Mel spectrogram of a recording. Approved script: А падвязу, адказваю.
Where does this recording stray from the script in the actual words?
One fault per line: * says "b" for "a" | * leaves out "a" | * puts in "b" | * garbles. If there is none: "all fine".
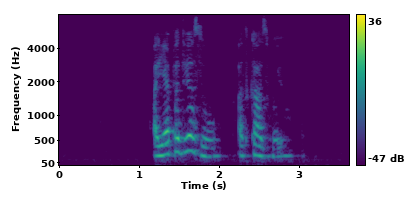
* puts in "я"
